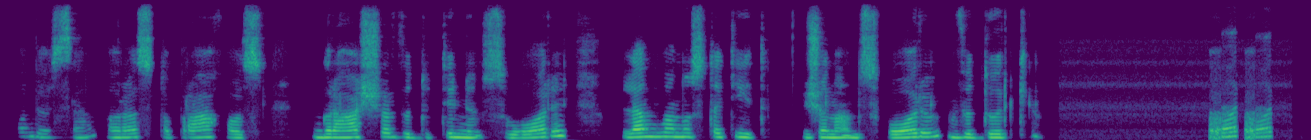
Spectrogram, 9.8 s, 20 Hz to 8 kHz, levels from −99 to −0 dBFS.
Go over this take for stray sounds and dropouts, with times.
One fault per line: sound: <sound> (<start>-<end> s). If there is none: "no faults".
sound: laugh (9.1-9.5 s)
